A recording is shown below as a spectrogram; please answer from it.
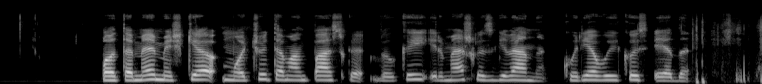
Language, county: Lithuanian, Vilnius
